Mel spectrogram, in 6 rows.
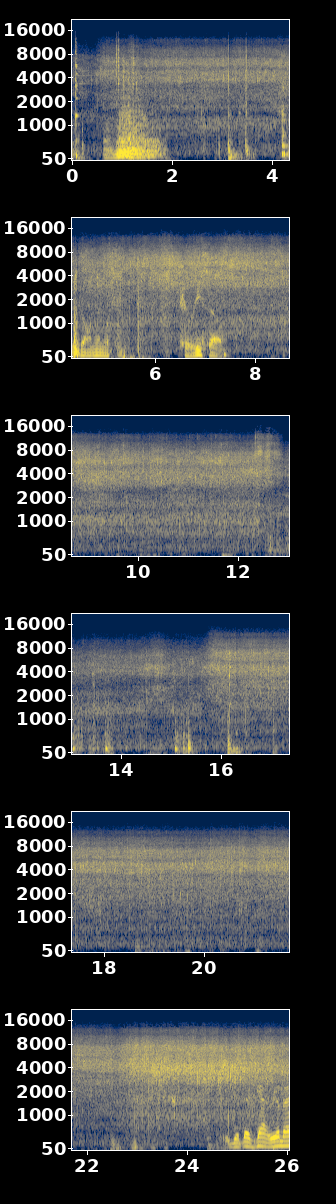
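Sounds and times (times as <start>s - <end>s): food sizzling in a wok: 0.0s - 26.0s.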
